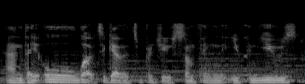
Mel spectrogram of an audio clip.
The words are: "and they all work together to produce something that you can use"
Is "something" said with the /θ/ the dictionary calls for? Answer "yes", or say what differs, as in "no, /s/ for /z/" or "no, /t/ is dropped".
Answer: yes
